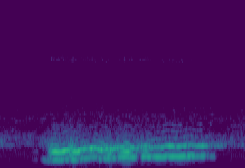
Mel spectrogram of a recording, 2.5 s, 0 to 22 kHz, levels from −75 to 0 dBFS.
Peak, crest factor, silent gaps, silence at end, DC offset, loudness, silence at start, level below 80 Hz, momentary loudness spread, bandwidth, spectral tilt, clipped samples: -26 dBFS; 12 dB; none; 0 s; under 0.1%; -37 LUFS; 0 s; -84 dBFS; 10 LU; 6.8 kHz; -9 dB/octave; under 0.1%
